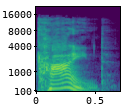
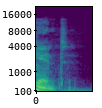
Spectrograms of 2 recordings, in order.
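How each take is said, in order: First: The name ends with a clear D sound. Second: The name ends with a T, no D sound. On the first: The speaker calls it wrong. "you think he's Matt Kind, but he's not" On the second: The speaker calls it right. "He's Matt Kint"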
